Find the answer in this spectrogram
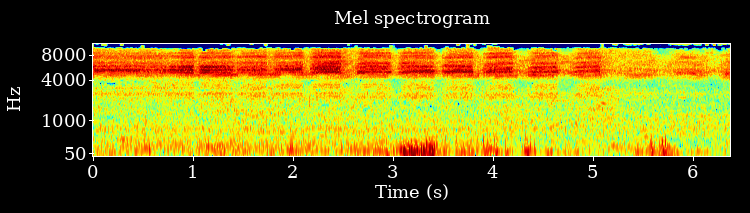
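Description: Cicadas chirring, a steady high buzz pulsing about three times a second. A few low thuds sound over it, the loudest about three seconds in.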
